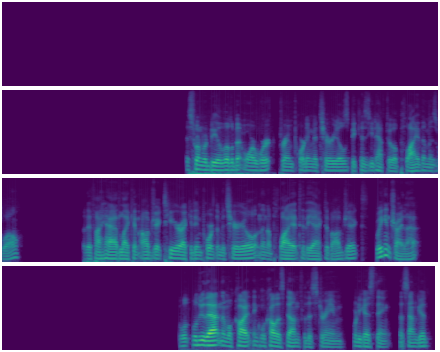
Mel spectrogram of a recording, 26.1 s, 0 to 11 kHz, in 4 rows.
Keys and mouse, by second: 0.0 y, 1.4 click, 1.8 middle click, 2.6 click, 4.7-11.1 drag, 13.8 click, 14.3 click, 15.9-19.2 shift+middle drag.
